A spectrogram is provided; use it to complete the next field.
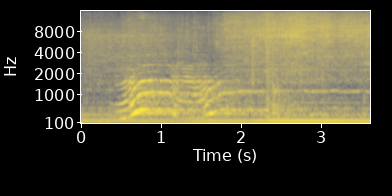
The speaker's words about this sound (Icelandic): Hann heyrði líka hvalina tala hvor við annan.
